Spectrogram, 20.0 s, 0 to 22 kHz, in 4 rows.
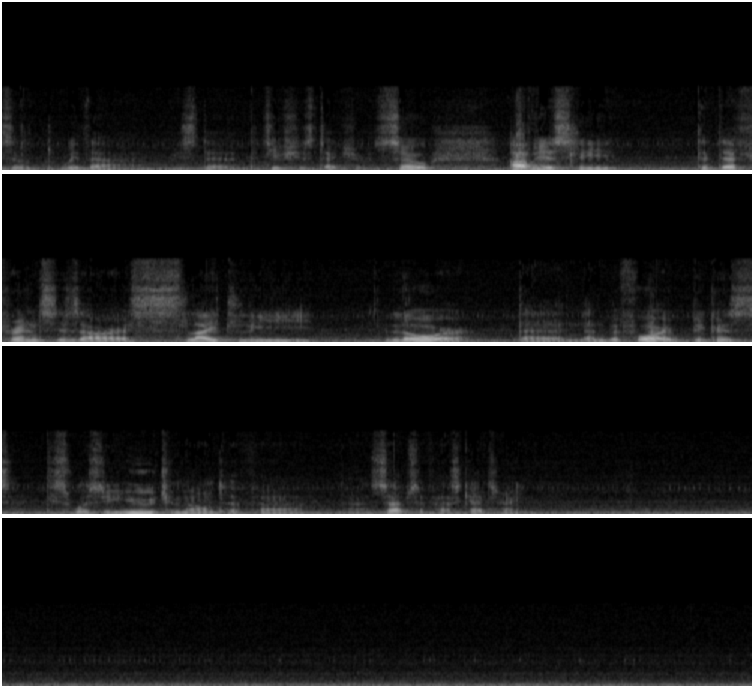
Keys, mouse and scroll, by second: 1.3-5.6 drag, 7.6-10.2 drag.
